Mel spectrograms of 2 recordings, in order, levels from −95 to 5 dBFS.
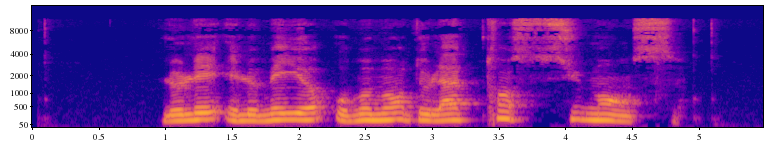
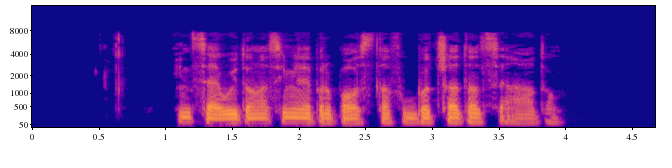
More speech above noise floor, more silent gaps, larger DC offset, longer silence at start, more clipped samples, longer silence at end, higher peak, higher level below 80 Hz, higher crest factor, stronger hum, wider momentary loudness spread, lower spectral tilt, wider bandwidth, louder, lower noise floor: second, 55 dB vs over 65 dB; neither; neither; about the same, 1 s vs 1.1 s; neither; about the same, 0.65 s vs 0.75 s; about the same, -8 dBFS vs -8 dBFS; about the same, -64 dBFS vs -60 dBFS; second, 14 dB vs 20 dB; neither; second, 6 LU vs 11 LU; about the same, -6 dB/octave vs -5.5 dB/octave; first, 11.5 kHz vs 8 kHz; first, -22 LUFS vs -25 LUFS; second, -77 dBFS vs under -90 dBFS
